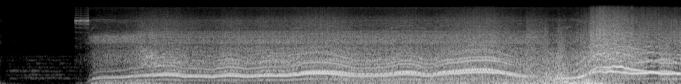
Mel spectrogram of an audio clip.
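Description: Brushless motors and propellers of a ZMR250 FPV racing quadcopter on 4S, heard from its onboard camera: a whine that starts abruptly about a second in and wavers up and down in pitch with the throttle, dropping sharply near the end before climbing again.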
